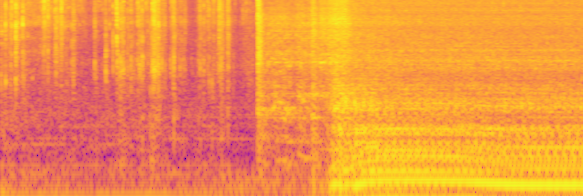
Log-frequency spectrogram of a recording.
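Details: Chevy daily-driver pickup started after fitting new exhaust and clamps, before winter: quiet shuffling, then the engine catches and settles into a deep, steady exhaust rumble with an even beat. Normal start and new exhaust.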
